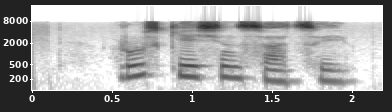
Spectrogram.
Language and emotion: Russian, neutral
